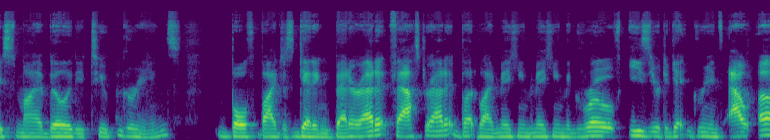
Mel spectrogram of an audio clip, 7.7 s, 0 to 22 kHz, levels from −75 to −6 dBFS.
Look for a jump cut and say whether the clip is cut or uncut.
cut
